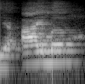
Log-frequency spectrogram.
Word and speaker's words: Yaila: The sister in the chat name is Yaila, and that's right? Like the YA there, I, which is how we have it right now, and La. So Yaila.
